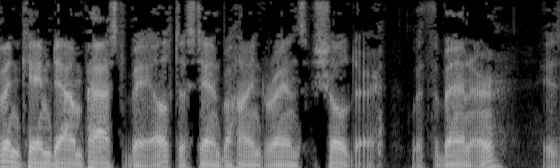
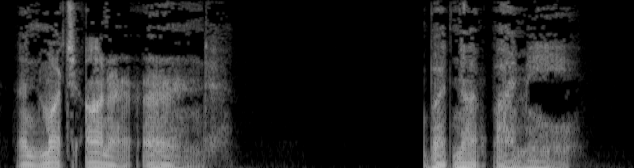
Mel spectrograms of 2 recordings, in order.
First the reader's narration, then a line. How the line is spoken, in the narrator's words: Rand said wearily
